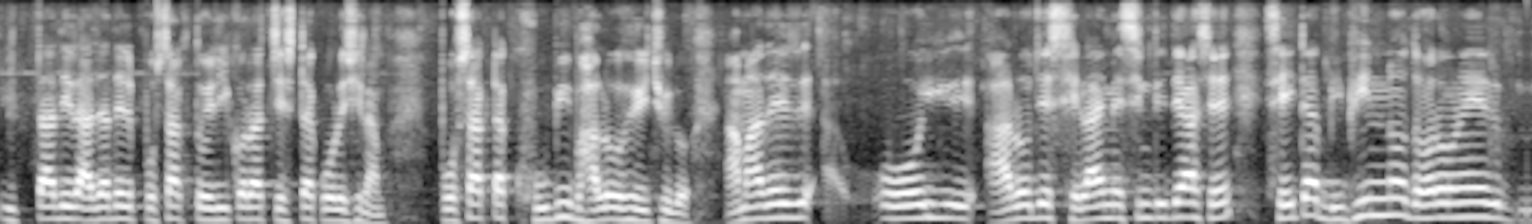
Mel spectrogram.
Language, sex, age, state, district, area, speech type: Bengali, male, 30-45, West Bengal, Jhargram, rural, spontaneous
